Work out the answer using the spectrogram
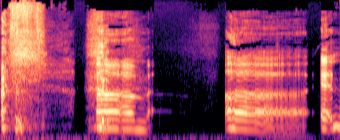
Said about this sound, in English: After she says that, before the chorus, it sounds like she hiccups. Did you hear that?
